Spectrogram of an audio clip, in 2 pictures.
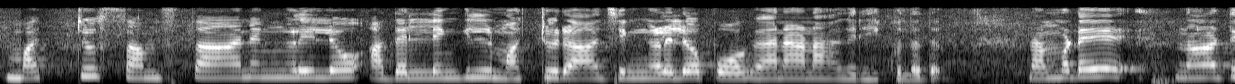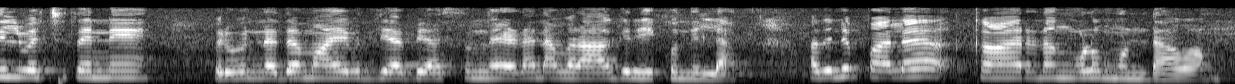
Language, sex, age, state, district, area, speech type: Malayalam, female, 30-45, Kerala, Kozhikode, rural, spontaneous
